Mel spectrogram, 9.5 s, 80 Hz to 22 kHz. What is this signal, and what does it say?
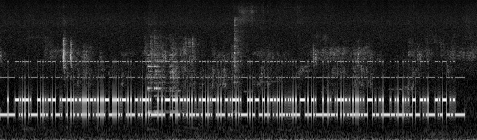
RTTY (50 baud, 450 Hz shift), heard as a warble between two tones, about 1010 Hz centre, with the noise of a park. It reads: NAME IS JOSE, QTH PUNE, LOC PJ57KK PJ57KK. HOW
